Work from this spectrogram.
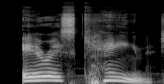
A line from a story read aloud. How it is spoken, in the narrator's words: she giggled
